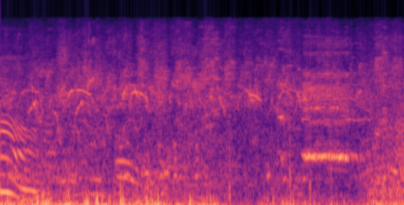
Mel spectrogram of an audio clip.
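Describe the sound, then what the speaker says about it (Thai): Bantam chickens, including Salamon bantams, clucking and calling in a busy market yard, with overlapping bird chatter, a continuous noisy background, and people talking nearby. "ทางนี้เป็นไก่แจ้ซาลามอนะครับ"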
